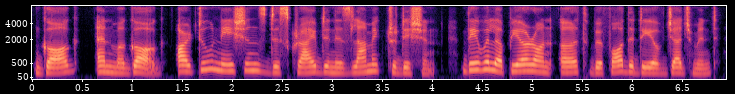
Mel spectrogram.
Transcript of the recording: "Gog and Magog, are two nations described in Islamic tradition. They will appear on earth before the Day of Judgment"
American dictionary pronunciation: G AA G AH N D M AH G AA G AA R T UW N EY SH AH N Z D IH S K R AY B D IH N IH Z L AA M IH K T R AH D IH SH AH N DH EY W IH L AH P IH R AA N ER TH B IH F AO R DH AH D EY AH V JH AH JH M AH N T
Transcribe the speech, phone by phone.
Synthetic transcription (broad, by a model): G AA G AH N D M AH G AA G AA R T UW N EY SH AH N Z D IH S K R AY B D IH N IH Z L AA M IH K T R AH D IH SH AH N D EY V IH L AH P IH R AA N ER T B IH F AO R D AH D EY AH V JH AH JH M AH N T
